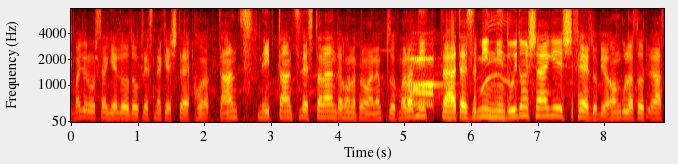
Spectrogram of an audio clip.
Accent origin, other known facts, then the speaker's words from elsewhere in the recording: Sâncrăieni, Harghita, Romania; Nekünk székelyföldieknek ez egy kuriózum, hisz otthon Csíkszentkirályon nincsen ilyen probléma, hogy ki, hol, kivel beszél románul, mert ott mindenki magyarul beszél mindenkivel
